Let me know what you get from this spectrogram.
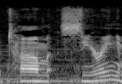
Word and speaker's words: Searing: And I know most of the songs were written by Tom Searing. Am I saying that right? – Yep, that's right.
